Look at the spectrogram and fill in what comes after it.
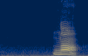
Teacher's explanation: इस ङ के उच्चारण में ध्वनि कंठ से वायु घर्षण करती हुई निकलती है और उसके साथ साथ कुछ वायु नासिका से भी निकलती है, इसलिए उसमें एक अनुतान आ जाती है, एक झंकार आ जाती है।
